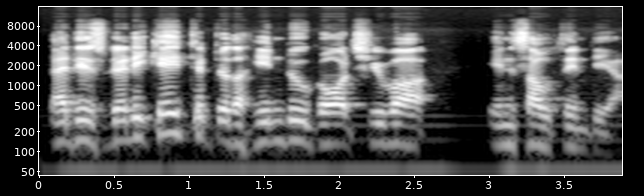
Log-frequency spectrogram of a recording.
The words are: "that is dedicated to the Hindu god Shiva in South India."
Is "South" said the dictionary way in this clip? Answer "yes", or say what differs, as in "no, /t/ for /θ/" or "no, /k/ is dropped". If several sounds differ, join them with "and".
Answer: no, /t/ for /θ/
